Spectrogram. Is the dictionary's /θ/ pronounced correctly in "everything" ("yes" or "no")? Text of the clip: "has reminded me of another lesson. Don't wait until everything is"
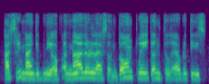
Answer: no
